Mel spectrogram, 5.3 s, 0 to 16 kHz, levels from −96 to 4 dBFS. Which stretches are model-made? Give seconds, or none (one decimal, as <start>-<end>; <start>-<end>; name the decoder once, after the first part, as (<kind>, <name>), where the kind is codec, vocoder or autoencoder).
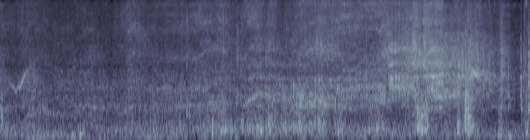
0.0-1.7 (vocoder, BigVGAN v2); 3.9-5.3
